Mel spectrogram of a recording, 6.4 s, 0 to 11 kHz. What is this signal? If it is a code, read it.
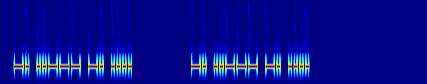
Morse code, heard as a keyed tone, about 28 wpm, 700 Hz. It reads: N2NH N2NH
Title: USA Call Signs - 4 Characters - Repeated 2x - 28wpm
